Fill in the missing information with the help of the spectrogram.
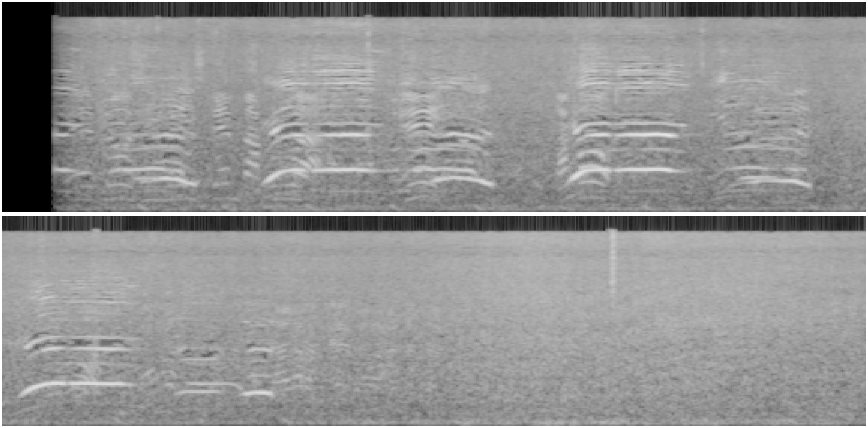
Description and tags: Fishermen pushing boat in Sri Lankan beach
A small group of fishermen were pushing a boat into the sea from the Weligama beach in Sri Lanka. They were almost chanting in unison for mental coordination.
fishermen, field-recording, waves, weligama, sri-lanka, sea, indian-ocean, boat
